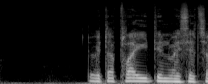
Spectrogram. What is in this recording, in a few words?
"plaid", Welsh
